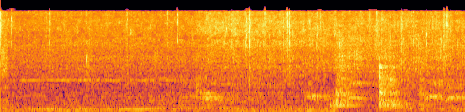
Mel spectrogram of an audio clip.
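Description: Sliced shallots and ginger-garlic paste sizzling in hot oil in a nonstick frying pan. A spatula starts stirring them in the last second or so, adding a few scraping strokes to the steady sizzle.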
